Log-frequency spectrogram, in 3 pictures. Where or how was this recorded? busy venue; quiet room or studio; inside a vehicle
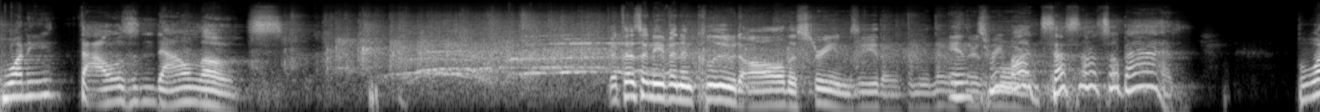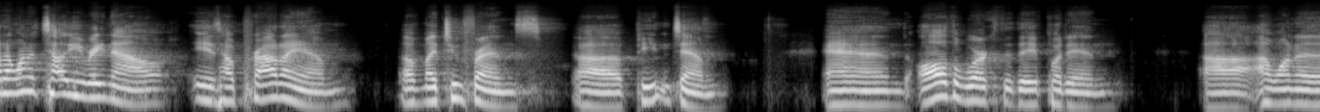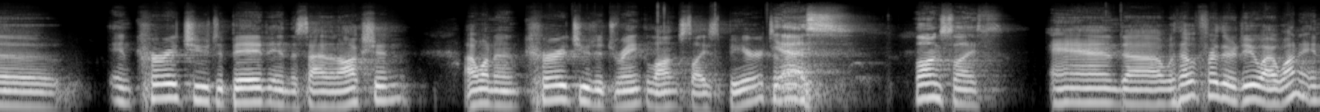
busy venue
